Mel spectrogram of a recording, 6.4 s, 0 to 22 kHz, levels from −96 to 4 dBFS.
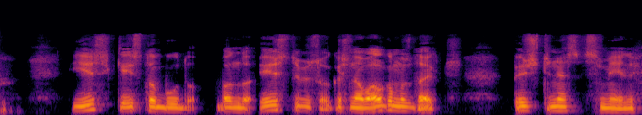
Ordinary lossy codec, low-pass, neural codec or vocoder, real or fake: AAC, 32 kbps; 7.2 kHz; none; real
